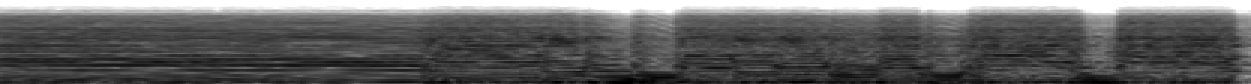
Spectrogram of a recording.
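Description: Distorted electric guitar played through a Fractal Audio Axe-Fx III's Mark IV amp model, with gated reverb, a detuned Plex delay and a short multi-tap delay widening it. A held chord rings for about two seconds, then a run of picked notes and chords follows.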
